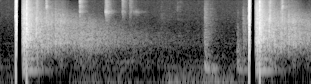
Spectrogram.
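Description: Two sharp gunshots from a Glock pistol, about three seconds apart, each a loud crack followed by a decaying tail, with faint clicks in the gap.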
